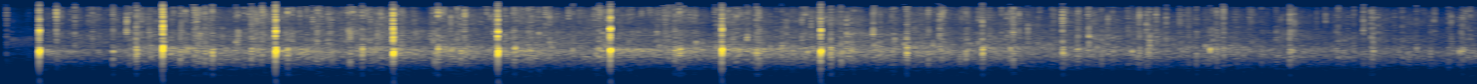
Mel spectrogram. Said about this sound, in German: Und zwar am ganzen Leitungsteam, allen Teamleitern und MyChurch-Leitern, die in dieser Phase wirklich im Hintergrund Vollgas gegeben haben. Zum Teil auch im Vordergrund, aber denen wollen wir einen herzlichen Applaus geben.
